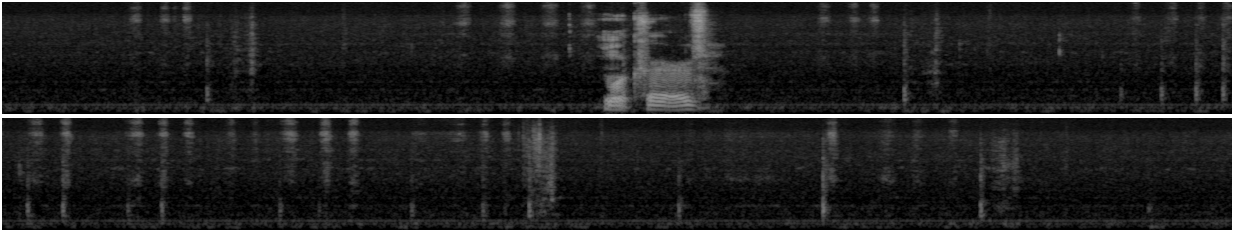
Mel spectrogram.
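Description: A pencil scratches lightly across paper in short strokes.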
